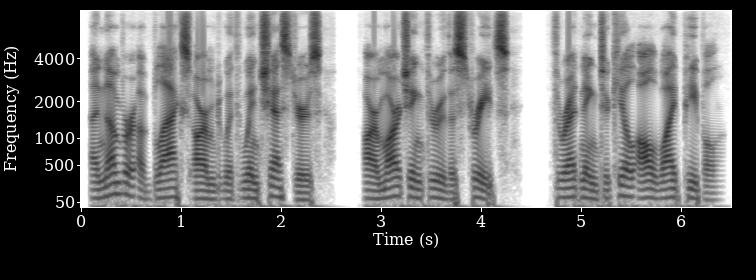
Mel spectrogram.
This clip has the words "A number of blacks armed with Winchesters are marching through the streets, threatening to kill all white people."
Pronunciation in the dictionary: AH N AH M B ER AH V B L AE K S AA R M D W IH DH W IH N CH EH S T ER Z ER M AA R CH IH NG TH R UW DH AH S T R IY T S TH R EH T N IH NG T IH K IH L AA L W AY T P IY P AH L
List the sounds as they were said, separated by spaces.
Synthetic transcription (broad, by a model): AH N AH M B ER AH V B L AE K S AA R M D W IH DH W IH N CH EH S T ER Z ER M AA R CH IH NG TH R UW DH AH S T R IY T S TH R EH T N IH NG T IH K IH L AA L W AY T P IY P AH L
